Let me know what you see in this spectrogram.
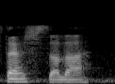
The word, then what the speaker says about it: Thessalonica: But I asked a man when I was over there in Athens, I asked him how to pronounce that town so I'd know for sure how they did it. He said it's Thessalonica. Thessalonica, not Thessalonica, or not Thessalonica, as I said. Thessalonica. We quite often pronounce it Thessalonica, but he says Nica rather than Nica.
